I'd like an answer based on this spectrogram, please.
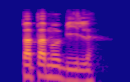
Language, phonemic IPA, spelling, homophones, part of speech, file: French, /pa.pa.mɔ.bil/, papamobile, papamobiles, noun, LL-Q150 (fra)-papamobile.wav
- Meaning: Popemobile (any of various vehicles with bulletproof glass sides used to transport the Pope)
